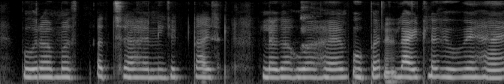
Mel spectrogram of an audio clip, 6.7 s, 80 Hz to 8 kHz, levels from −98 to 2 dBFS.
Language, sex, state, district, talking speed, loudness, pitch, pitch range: Hindi, female, Chhattisgarh, Balrampur, 125 wpm, -38 LUFS, 250 Hz, 245-255 Hz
